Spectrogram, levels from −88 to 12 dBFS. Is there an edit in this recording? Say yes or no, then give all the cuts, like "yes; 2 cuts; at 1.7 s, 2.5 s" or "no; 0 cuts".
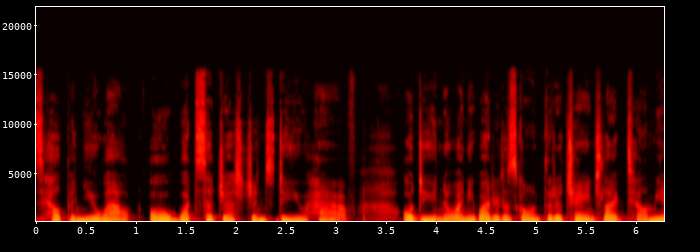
no; 0 cuts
